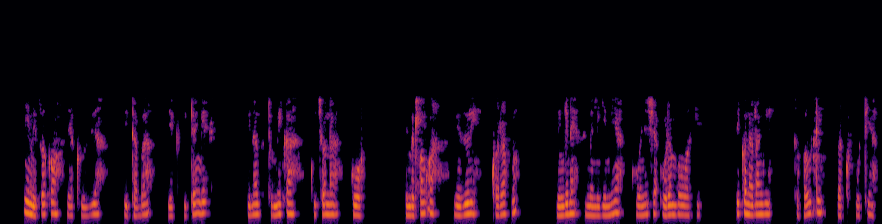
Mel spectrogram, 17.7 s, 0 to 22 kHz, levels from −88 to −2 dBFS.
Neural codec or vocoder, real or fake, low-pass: none; real; 3.6 kHz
